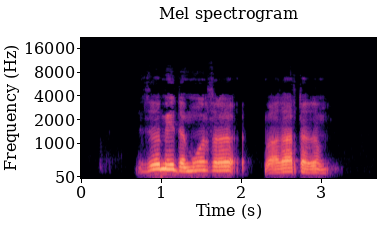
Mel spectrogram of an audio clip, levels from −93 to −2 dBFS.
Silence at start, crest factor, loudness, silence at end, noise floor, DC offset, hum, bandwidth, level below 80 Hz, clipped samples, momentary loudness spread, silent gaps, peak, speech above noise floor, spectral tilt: 0.7 s; 16 dB; -24 LUFS; 0.6 s; -71 dBFS; under 0.1%; none; 7 kHz; -62 dBFS; under 0.1%; 12 LU; none; -8 dBFS; 48 dB; -8 dB/octave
